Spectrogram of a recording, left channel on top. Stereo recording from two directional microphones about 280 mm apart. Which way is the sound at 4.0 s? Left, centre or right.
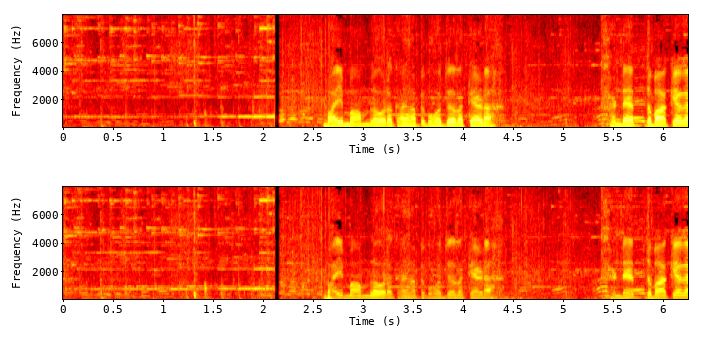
Centre.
